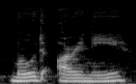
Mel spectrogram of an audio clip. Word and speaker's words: Moderna: system right moderna inc formerly known as mode rna therapeutics or pronounced moderna therapeutics really focuses on the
